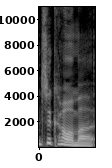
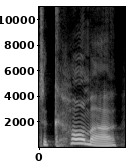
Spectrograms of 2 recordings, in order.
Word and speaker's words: Tacoma: it didn't help that Tacoma conveniently rhymes with Aroma yeah that's an unfortunate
